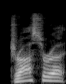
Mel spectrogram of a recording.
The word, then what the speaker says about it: Drosera: Drosera is pronounced Drosera, with the emphasis on the first syllable.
